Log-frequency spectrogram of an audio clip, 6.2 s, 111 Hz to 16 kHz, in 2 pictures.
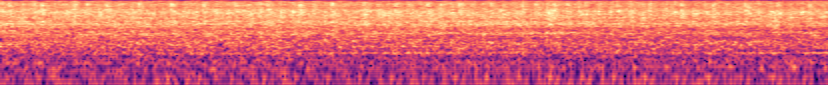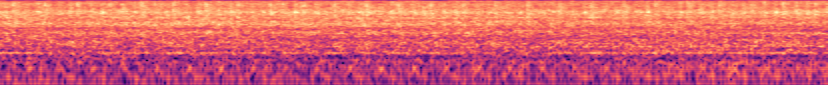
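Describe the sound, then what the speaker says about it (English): A 2015 Ford Mustang GT with the 5-liter Coyote engine idles in a steady, even low rumble, continuous and unchanging throughout with no voices. "Of course, it has the 5-liter Coyote engine in there."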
